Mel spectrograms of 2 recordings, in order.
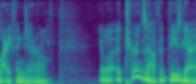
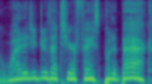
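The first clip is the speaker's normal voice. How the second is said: put-on kids complaining; 7 semitones higher than usual. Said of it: "the girls are like".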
